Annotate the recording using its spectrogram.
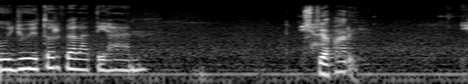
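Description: A girl speaks calmly into a close microphone.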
